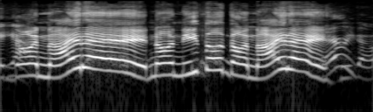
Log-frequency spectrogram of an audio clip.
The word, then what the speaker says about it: Donaire: Wait, actually Donito said your guys' last name is pronounced differently. Can you say it correctly? Is it do Donat? Wait, Don. Donare. There we go. Yeah, you should know how to say it. Yeah. Donare.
